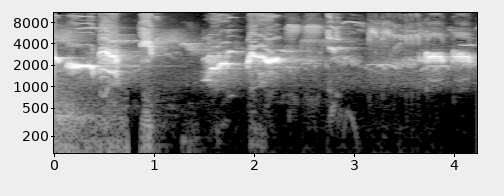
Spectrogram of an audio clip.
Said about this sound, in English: What have we got here? Blackbird. Perfect.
